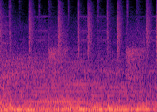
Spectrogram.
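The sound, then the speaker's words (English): Truck engines rumble as the vehicles reverse into adjacent parking spots in a sheltered multi-storey car park with brick walls and exposed metal pipes. A low, steady droning carries several sharp, bright clicks and knocks. “Mike and Ty roll into a spartan, sheltered parking area resembling a multi-story car park. Exposed metal pipes make up the brick walls. The trucks reverse into adjacent parking spots.”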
